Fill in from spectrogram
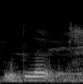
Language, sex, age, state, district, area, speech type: Maithili, female, 18-30, Bihar, Araria, rural, spontaneous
